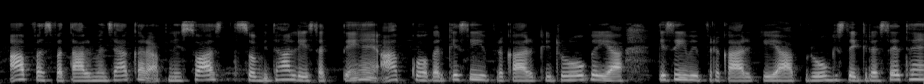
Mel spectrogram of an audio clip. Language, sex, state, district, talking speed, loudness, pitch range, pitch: Hindi, male, Uttar Pradesh, Jalaun, 170 wpm, -27 LUFS, 180-210 Hz, 195 Hz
